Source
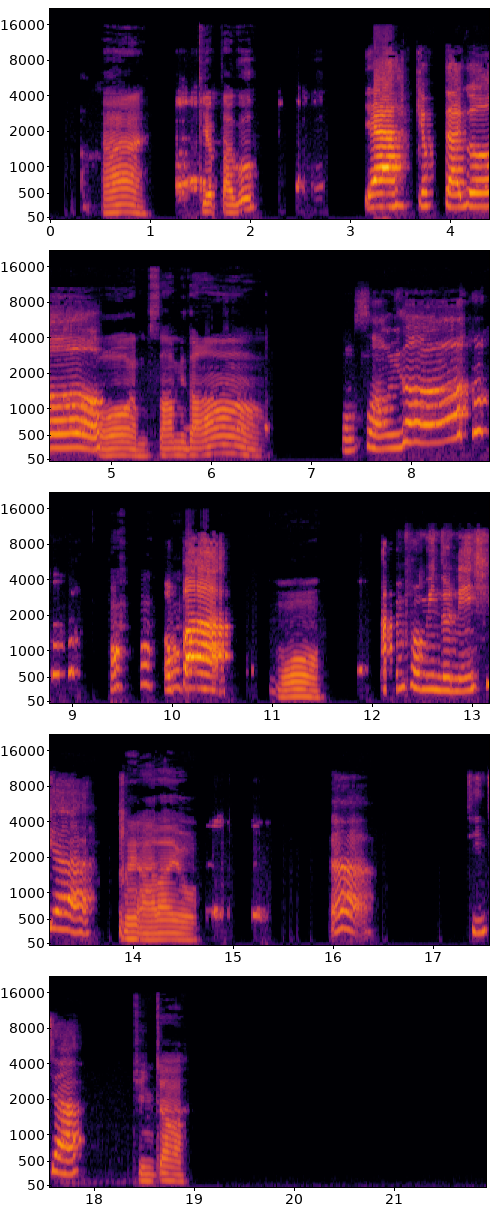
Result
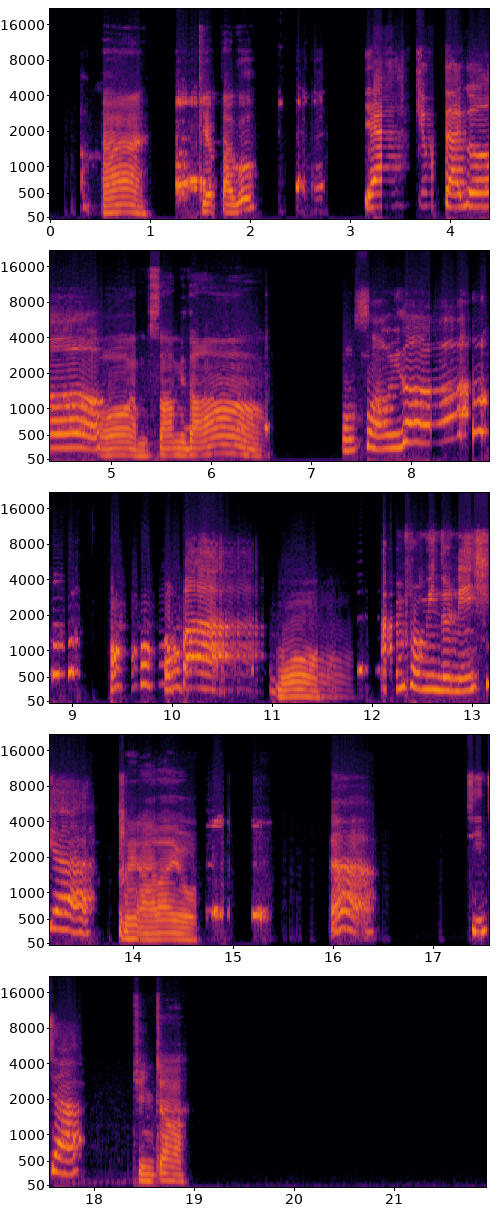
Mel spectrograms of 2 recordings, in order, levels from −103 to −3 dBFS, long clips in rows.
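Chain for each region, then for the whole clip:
3.31–3.82 pre-emphasis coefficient 0.97 + compressor 2:1, threshold -49 dBFS
8.19–8.74 gate -43 dBFS, range -22 dB + HPF 610 Hz + negative-ratio compressor -36 dBFS, ratio -0.5
9.41–12.11 low-pass opened by the level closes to 720 Hz, open at -19.5 dBFS + feedback echo 0.178 s, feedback 33%, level -22 dB
15.25–17.48 HPF 110 Hz 24 dB/oct + doubler 23 ms -2 dB
whole clip: compressor 4:1, threshold -39 dBFS; sample leveller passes 1; gain +5.5 dB

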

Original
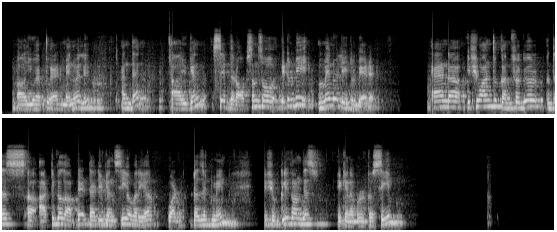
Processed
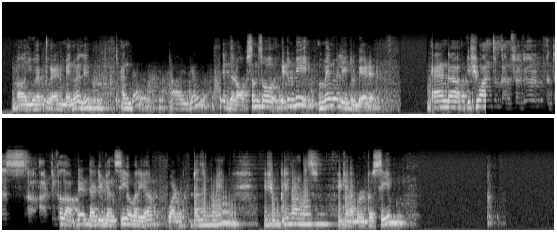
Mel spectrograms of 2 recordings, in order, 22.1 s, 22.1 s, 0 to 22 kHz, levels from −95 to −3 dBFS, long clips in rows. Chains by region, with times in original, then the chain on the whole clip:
2.6–4.42 LPF 1300 Hz 24 dB/oct + compressor 3:1, threshold -36 dBFS
9.67–12.22 HPF 1100 Hz + differentiator + tremolo 4.1 Hz, depth 53%
14.82–18.13 comb 1.5 ms + core saturation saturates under 1300 Hz
whole clip: steep low-pass 5800 Hz 36 dB/oct; fast leveller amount 50%

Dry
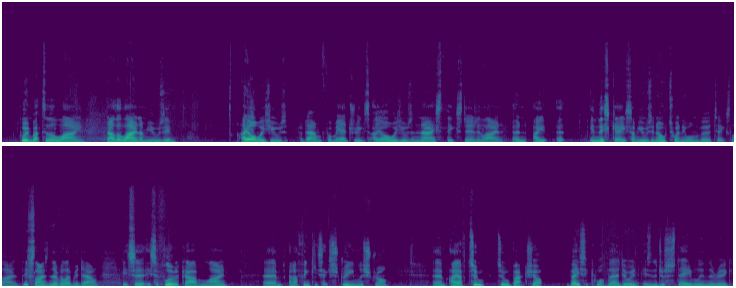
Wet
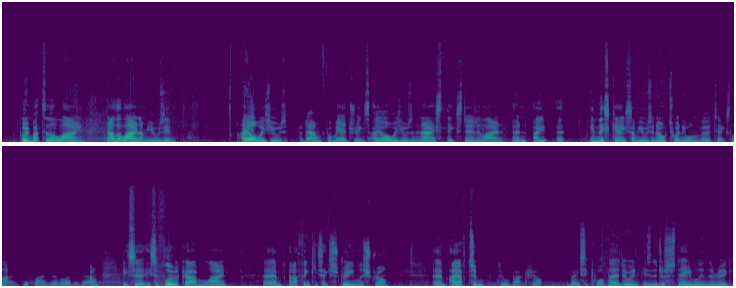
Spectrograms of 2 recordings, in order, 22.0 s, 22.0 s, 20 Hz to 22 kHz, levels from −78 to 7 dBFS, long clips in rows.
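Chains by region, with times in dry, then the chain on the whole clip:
11.05–12.3 CVSD 64 kbps + ladder low-pass 850 Hz, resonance 25% + tilt +2.5 dB/oct
18.07–19.65 G.711 law mismatch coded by mu + compressor 2:1, threshold -45 dBFS + LPF 1200 Hz
whole clip: dry

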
